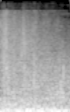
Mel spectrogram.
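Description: Confringo fire spell blasting in Hogwarts Legacy: a dense, sustained low rumbling burst that stays loud throughout, with no talk over it.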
